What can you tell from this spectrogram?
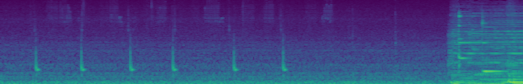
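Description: Ford Sync touchscreen giving a short falling blip with each tap of the previous-track button, about two a second for the first three seconds, over a steady low hum. About four and a half seconds in, music from a CD starts loudly over the car's Sony audio system.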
